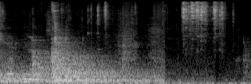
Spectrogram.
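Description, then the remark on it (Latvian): Keys jingle and scrape as a representative of the Karosta rescue society works open the door lock of the Redan fortress museum in Karosta, with a clatter of metal followed by bright, brief clinks and light rattling. “Redana cietokšņa muzeja durvis atslēdz Karostas glābšanas biedrības pārstāvis”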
